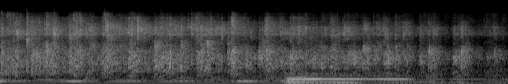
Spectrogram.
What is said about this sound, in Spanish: Dale un aplauso al Señor.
